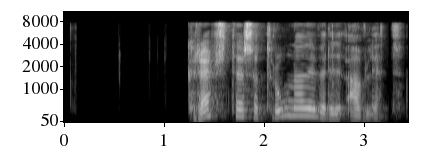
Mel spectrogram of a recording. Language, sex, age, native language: Icelandic, male, 30-39, Icelandic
